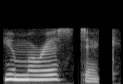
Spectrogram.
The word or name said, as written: humoristic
